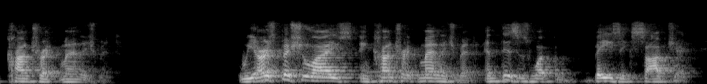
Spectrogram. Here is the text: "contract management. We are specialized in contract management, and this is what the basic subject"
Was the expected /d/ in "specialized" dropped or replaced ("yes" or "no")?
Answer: no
